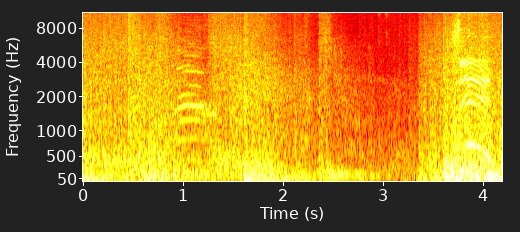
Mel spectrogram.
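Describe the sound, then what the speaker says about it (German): Mortar barrage fire in the World War II strategy game Company of Heroes 2 on an icy battlefield: a rumbling mix of distant booms and explosions with faint whistling, loud and continuous through the short stretch. "Mit den Granatwerfern Sperrfeuer aufs Eis!"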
